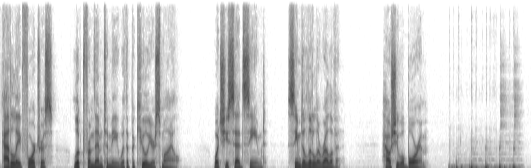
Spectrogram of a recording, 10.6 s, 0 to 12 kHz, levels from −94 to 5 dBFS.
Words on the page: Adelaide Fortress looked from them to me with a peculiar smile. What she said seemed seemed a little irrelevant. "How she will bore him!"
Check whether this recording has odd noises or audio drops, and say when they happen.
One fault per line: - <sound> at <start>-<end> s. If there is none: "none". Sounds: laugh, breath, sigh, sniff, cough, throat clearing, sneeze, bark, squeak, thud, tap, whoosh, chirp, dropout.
- tap at 9.0-10.5 s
